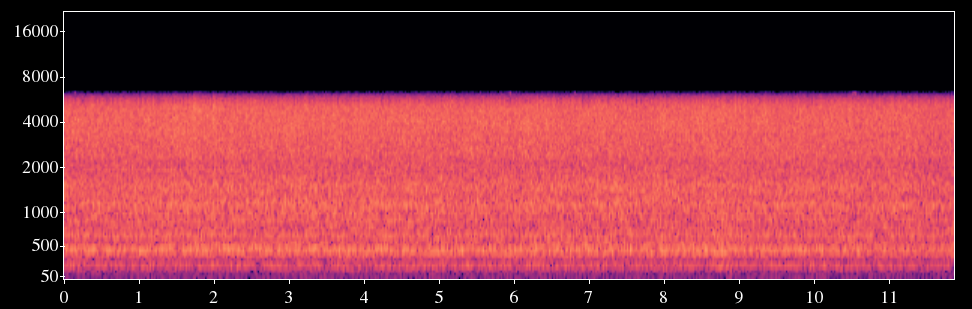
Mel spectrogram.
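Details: Buzzing from a honey bee swarm formed this year, 6 September 2019: thick continuous droning of many bees, even in loudness, with a faint brief tick near the end.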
